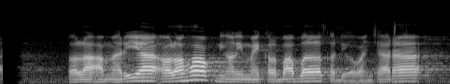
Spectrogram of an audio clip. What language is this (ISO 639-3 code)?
sun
